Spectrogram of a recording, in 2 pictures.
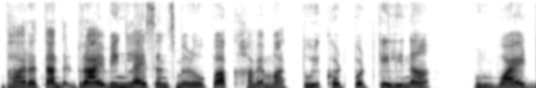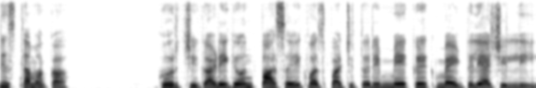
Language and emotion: Goan Konkani, sad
